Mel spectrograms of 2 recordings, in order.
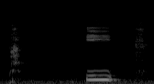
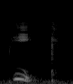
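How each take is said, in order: First: Puffed P, pause, then "eek"; sounded out. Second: Said in the usual way. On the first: Shown as a demonstration. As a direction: break "P-eek" into its sounds slowly. Phonics teacher sounds out, then blends.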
